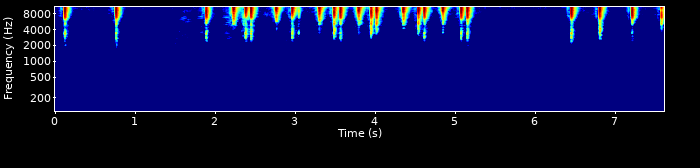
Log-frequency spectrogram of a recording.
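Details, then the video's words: Sickle-bearing bush-cricket (Phaneroptera falcata) making its thin click sound, said to be hard to hear outdoors: sharp, very high, dry ticks, single at first, then a quick irregular burst of about a dozen, then sparse ticks again, over silence. "クリック音 ツユムシの鳴き声"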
